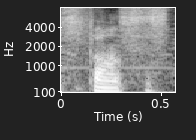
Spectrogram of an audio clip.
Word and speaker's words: Stancic: Başakşehir Stancic yani Stancis diye okunuyor bildiğim kadarıyla.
